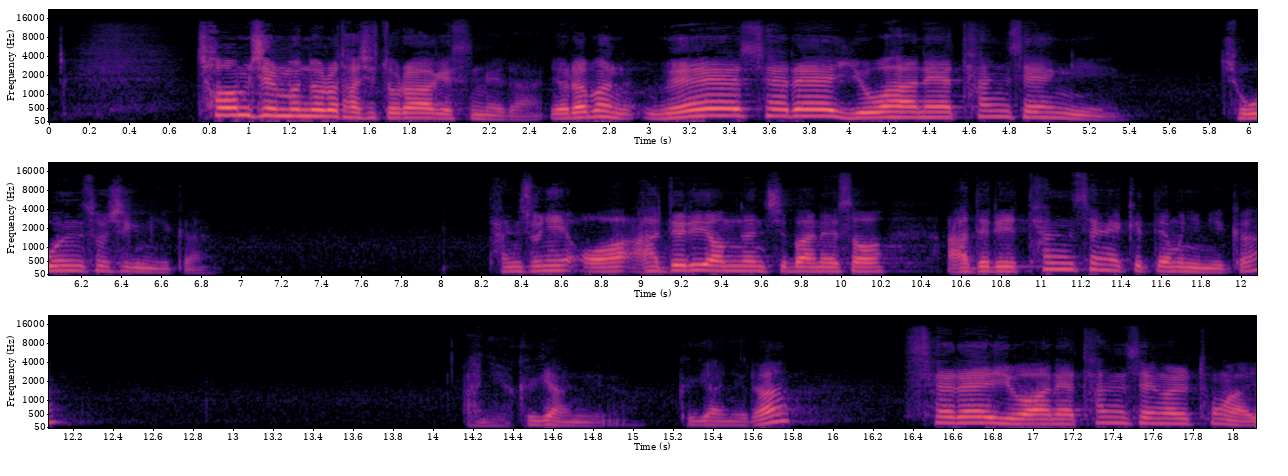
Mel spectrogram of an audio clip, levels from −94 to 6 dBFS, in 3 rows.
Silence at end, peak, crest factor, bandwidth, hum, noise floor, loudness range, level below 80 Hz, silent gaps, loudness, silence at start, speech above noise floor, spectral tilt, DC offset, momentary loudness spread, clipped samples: 0 s; -14 dBFS; 20 dB; 15 kHz; none; -78 dBFS; 13 LU; -70 dBFS; none; -33 LUFS; 0.75 s; 45 dB; -6 dB/octave; under 0.1%; 16 LU; under 0.1%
